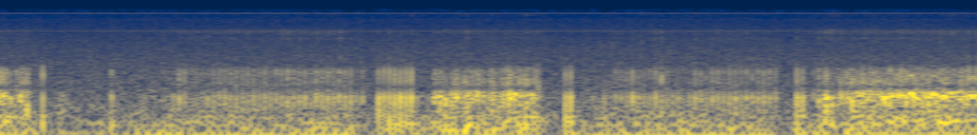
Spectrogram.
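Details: A male house cat purring with a two-tone purr, likened to a little engine running; a steady low rumbling drone that alternates between two tones with each breath, brief breaks between cycles.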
